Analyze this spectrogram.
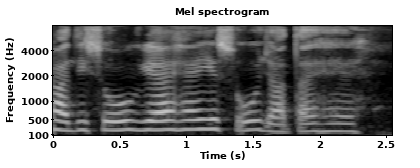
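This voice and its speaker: A woman speaks in a monotone with flat intonation. The sound is dry with no echo, and faint music plays in the background. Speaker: mother vlogger. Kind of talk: casual vlog chat. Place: car. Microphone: phone near.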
